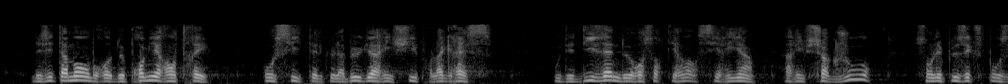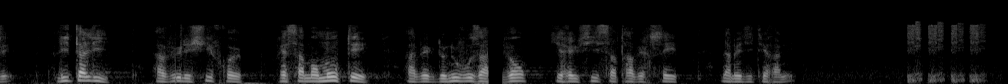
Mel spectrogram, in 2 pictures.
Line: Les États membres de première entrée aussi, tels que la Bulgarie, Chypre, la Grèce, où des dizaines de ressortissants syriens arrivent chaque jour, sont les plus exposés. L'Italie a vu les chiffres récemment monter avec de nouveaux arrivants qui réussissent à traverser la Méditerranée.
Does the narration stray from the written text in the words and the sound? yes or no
yes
